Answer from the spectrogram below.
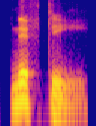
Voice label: "nifty", American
